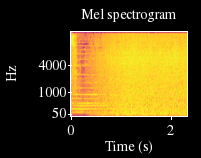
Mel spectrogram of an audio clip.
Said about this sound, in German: Das hier sind die Minnehaha Falls, 16 Meter hoher Kalkstein und in Kaskaden herabfallendes Wasser, das vom Lake Minnetonka zum Mississippi fließt.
